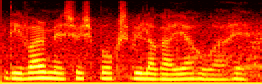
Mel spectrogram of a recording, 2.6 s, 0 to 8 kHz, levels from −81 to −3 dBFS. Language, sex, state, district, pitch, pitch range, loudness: Hindi, female, Arunachal Pradesh, Papum Pare, 195 Hz, 185-205 Hz, -16 LUFS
